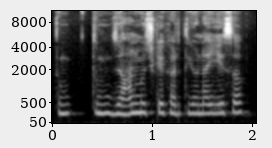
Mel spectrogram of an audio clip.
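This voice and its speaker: A woman voicing a headstrong young woman who snaps back with sharp, resentful lines. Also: mid-range voice, a little slow, close to an everyday voice. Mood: angry.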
